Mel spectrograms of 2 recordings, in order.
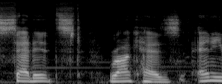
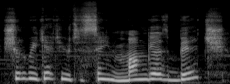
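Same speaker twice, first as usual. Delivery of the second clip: put-on high girly voice; 8 semitones higher than usual.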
